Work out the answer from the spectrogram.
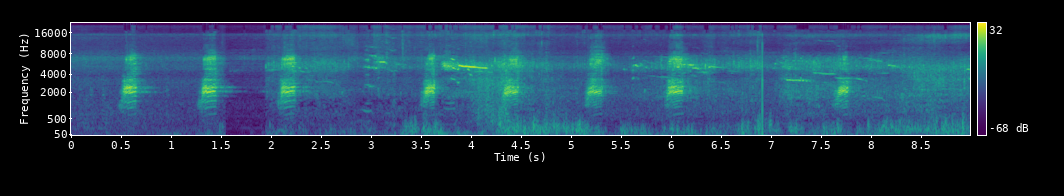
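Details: Ducks calling naturally, loud separate quacks spaced about every three-quarters of a second, each a sharp nasal burst, over a low rumbling background.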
